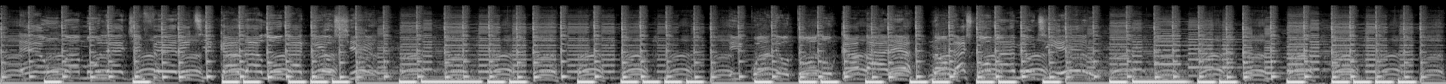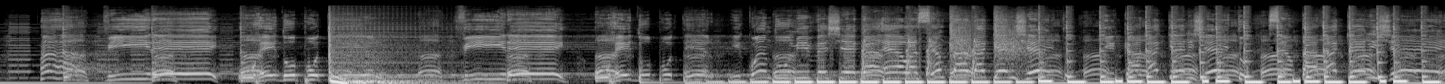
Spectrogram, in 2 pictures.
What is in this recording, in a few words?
funk bass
